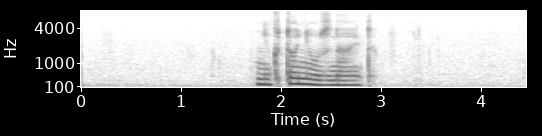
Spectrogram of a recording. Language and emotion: Russian, neutral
